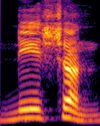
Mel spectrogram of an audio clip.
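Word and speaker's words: nation: उसके बाद देखेंगे एन ए टी आई ओ एन, नेशन, देखेंगे एन ए जब भी साथ में रहेगा दोस्तों इसका उच्चारण ए के रूप में करेंगे ने हो जाएगा।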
